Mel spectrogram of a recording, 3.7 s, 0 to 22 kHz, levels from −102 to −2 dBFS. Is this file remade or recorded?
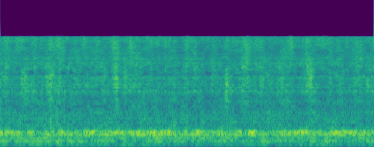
remade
